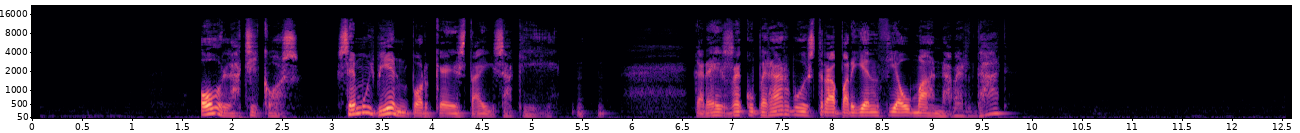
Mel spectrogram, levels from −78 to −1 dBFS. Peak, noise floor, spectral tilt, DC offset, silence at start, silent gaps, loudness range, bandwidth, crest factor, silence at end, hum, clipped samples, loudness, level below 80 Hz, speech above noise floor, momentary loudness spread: -4 dBFS; -68 dBFS; -4 dB/octave; under 0.1%; 1.7 s; none; 7 LU; 14 kHz; 24 dB; 2.85 s; none; under 0.1%; -25 LUFS; -54 dBFS; 44 dB; 14 LU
